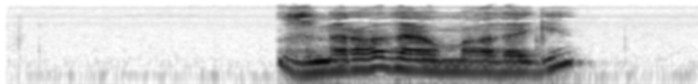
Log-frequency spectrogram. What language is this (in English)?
Kabyle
